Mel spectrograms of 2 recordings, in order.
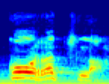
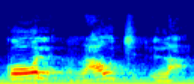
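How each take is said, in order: First: The name is said without any L sound. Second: The name is said with a clear L sound. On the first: "अगर H और L silent कर दिया" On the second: "अगर सिर्फ H को silent किया"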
